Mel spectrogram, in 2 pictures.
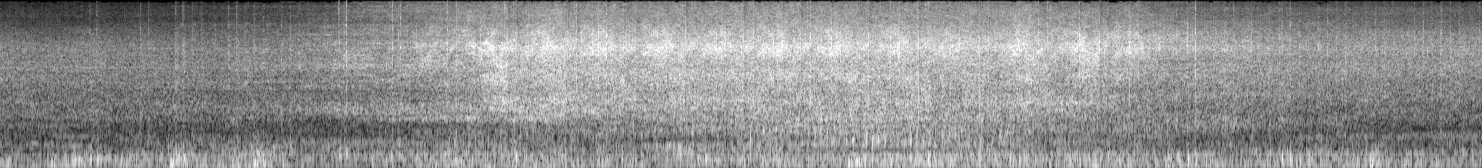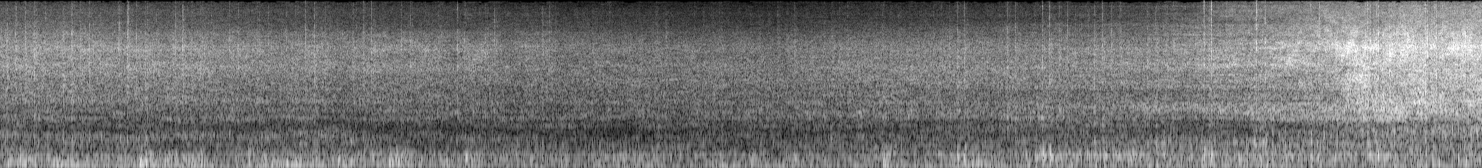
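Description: N-gauge model electric trains running on the rails, a high hissing rattle of wheels and motors. It swells loud as a train passes close by from about four to twelve seconds in, falls back while a train runs on the far track, and rises again near the end as another train approaches.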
